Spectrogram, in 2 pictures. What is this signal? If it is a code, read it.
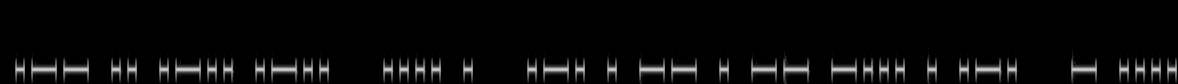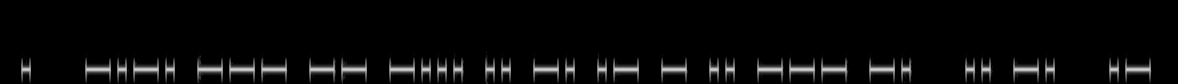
Morse code, heard as a keyed tone, about 16 wpm, 700 Hz. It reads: WILL HE REMEMBER THE COMBINATION IN A
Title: Sentences from Top 1000 Words - Review Part 6 - 15wpm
